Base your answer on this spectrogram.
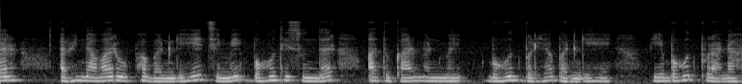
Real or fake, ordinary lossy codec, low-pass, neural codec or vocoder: real; none; none; none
